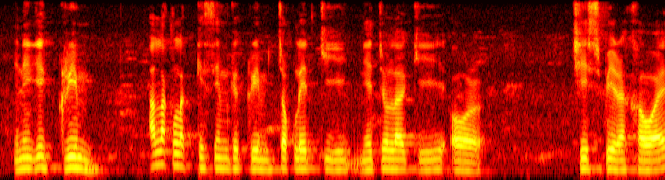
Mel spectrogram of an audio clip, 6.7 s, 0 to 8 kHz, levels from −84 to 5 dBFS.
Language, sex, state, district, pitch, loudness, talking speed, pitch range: Hindi, male, Meghalaya, West Garo Hills, 125 Hz, -19 LUFS, 160 wpm, 120-130 Hz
